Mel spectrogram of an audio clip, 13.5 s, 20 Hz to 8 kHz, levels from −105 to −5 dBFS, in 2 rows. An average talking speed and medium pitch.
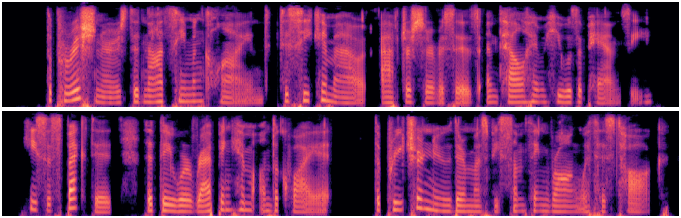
Yes: average, 175 wpm; medium, 170 Hz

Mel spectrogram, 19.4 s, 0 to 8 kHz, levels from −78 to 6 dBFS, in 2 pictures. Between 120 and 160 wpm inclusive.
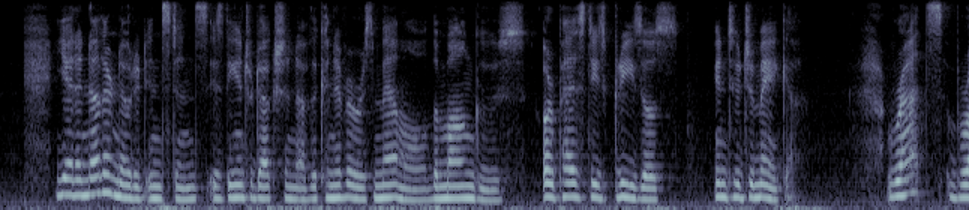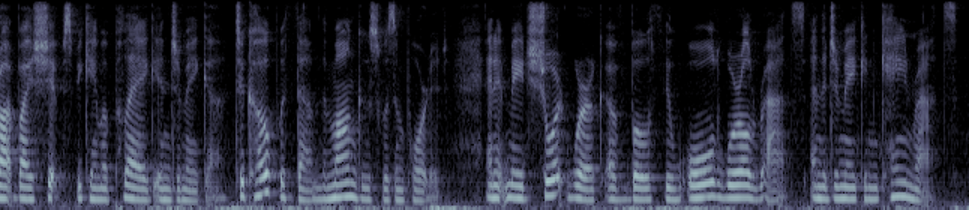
Yes: average, 155 wpm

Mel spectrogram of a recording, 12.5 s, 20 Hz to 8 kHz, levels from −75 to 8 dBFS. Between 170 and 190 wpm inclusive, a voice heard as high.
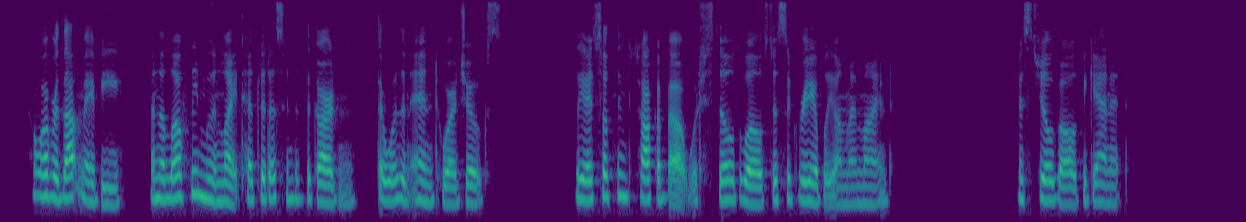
Yes: average, 180 wpm; high, 220 Hz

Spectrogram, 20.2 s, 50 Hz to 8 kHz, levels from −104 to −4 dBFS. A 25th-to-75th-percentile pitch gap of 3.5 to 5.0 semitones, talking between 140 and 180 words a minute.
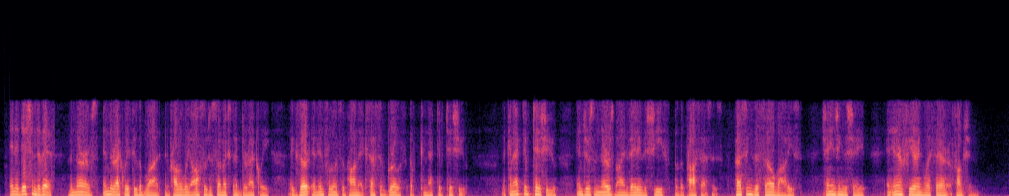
No: narrow, 2.5 semitones; average, 165 wpm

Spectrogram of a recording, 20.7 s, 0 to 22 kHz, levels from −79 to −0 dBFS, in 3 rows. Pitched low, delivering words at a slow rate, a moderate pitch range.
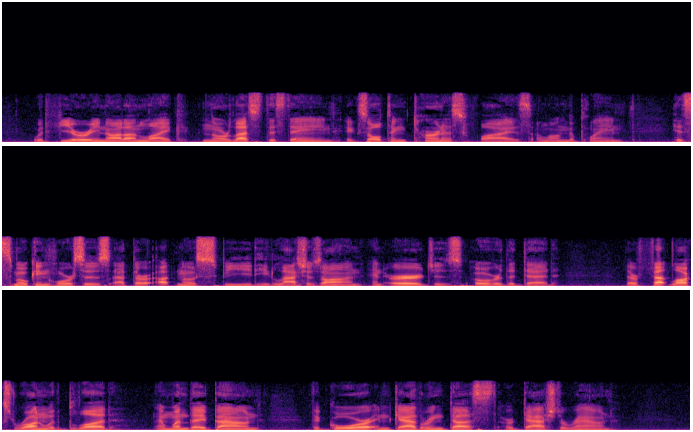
No: very low, 90 Hz; slow, 130 wpm; narrow, 1.8 semitones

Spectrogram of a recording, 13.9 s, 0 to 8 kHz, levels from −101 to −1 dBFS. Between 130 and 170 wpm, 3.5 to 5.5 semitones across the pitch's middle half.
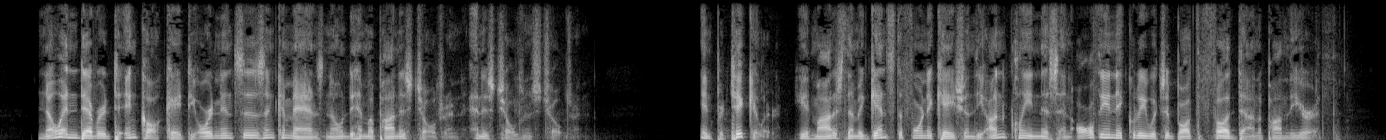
No: average, 180 wpm; average, 5.0 semitones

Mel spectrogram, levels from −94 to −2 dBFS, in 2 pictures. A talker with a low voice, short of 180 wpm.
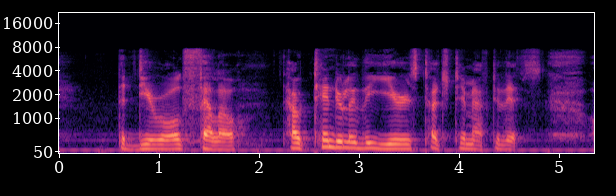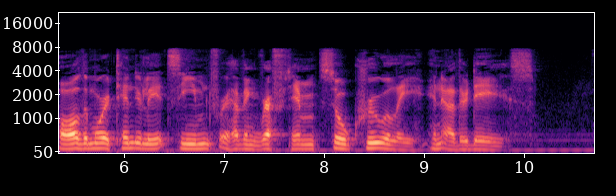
Yes: low, 130 Hz; average, 150 wpm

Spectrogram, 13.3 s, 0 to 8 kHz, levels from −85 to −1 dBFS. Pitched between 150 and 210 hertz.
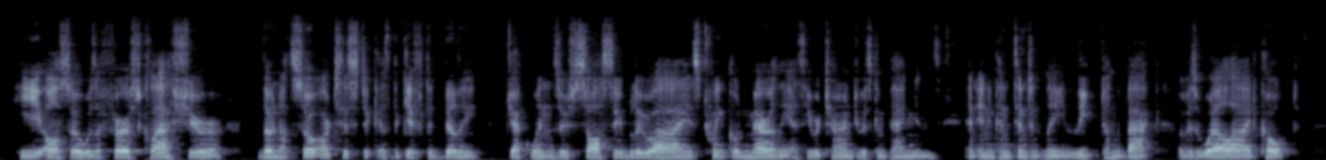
No: low, 115 Hz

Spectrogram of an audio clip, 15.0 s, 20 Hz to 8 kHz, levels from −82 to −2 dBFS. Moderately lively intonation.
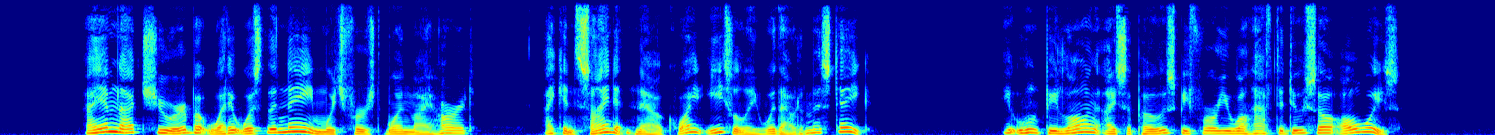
No: wide, 6.6 semitones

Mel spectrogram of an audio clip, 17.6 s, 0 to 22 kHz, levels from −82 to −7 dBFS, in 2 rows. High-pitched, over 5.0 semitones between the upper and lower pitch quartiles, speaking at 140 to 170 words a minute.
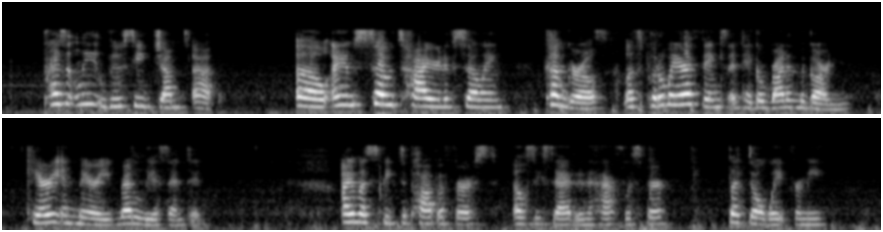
Yes: very high, 250 Hz; wide, 5.4 semitones; average, 155 wpm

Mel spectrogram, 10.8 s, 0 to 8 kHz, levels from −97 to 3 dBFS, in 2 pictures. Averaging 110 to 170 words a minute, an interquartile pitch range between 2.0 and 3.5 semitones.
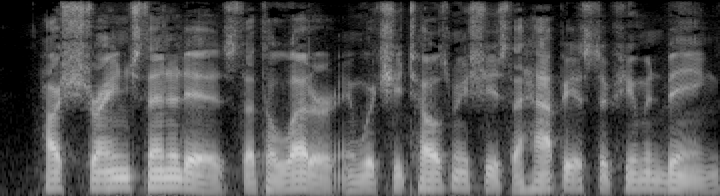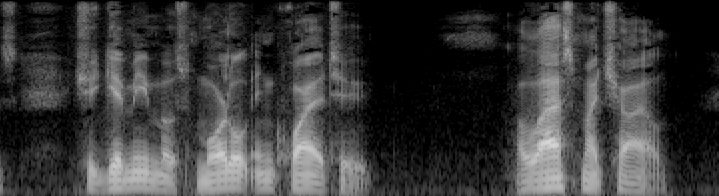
Yes: average, 160 wpm; average, 2.9 semitones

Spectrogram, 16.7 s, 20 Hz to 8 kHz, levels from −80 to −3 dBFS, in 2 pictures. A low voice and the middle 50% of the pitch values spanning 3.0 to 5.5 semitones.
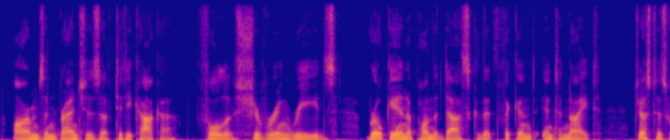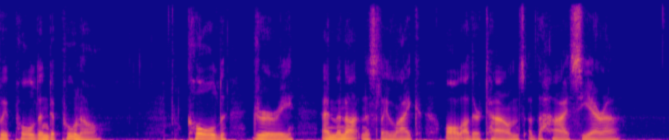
Yes: low, 100 Hz; average, 3.5 semitones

